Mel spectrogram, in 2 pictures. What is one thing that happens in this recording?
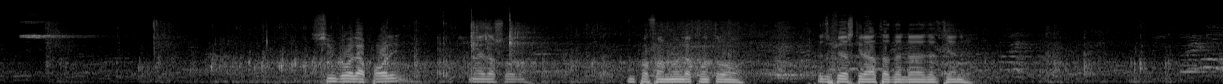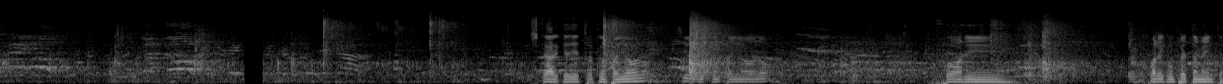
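Hockey sticks clack against a ball.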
